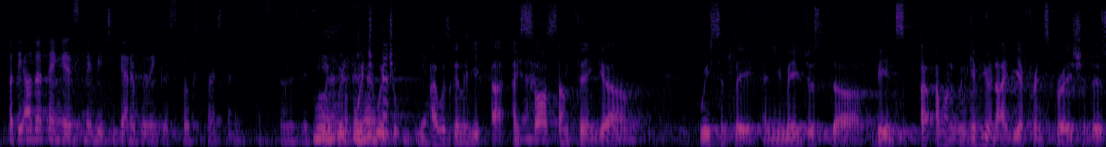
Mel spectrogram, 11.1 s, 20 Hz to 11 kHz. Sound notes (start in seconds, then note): 3.2 laugh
